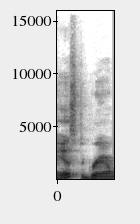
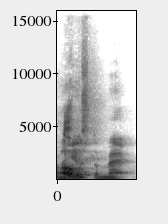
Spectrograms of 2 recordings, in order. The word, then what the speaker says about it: Instagram: I was pronouncing Instagram wrong for a little while. Instamac.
